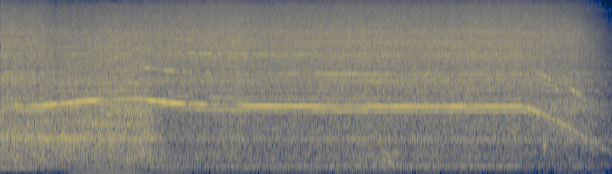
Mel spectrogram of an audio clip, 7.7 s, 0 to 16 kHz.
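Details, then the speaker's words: IMC Magnetics 400Hz vaneaxial aircraft fan, 200V delta motor fed from a drill-driven generator, voltage raised from minimum: loud steady rushing with high clean tone, winding down smoothly at the end; normal high-speed running. "As we go up, you can hear it start to slow the drill down. Right now, we're just blocking up the air. Wow, that's fast."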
